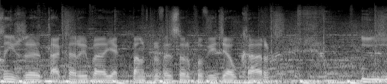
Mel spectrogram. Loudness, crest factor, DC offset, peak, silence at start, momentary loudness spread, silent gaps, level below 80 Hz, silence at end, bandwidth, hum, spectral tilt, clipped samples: -11 LUFS; 10 dB; under 0.1%; 0 dBFS; 0 s; 3 LU; none; -18 dBFS; 0 s; 14.5 kHz; none; -7 dB/octave; under 0.1%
